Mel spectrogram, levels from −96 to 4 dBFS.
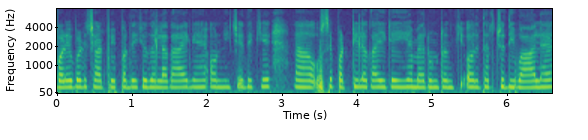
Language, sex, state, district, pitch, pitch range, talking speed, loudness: Hindi, female, Uttar Pradesh, Jyotiba Phule Nagar, 235 Hz, 230-235 Hz, 235 wpm, -16 LUFS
